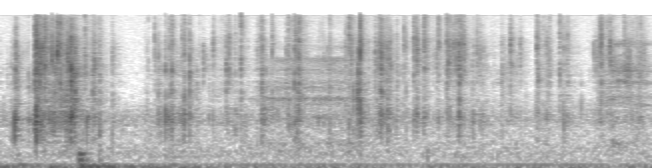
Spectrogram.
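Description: Thin clear plastic wrapping crinkling as it is pulled and peeled off a stack of trading cards, in many quick, irregular crackles.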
